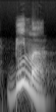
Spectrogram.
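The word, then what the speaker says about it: Böhme: Bima, se escreve B-O com trema H-M-E.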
